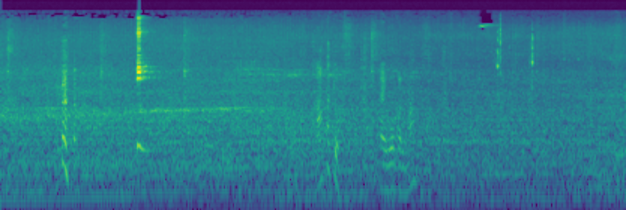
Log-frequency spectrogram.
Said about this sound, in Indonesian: tapi kayaknya sih dari tadi sih kalau masalah backsound sih udah full kayaknya ini suara lalu lintas klakson mobil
